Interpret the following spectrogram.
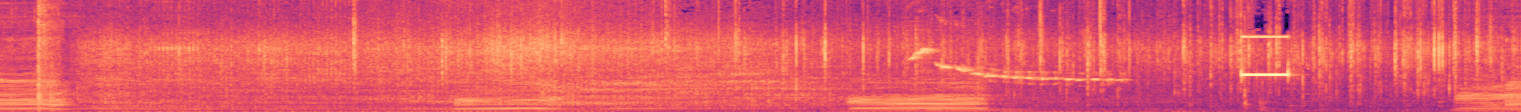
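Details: A calm group of resident cows wanders on a road, mooing four times: brief and long flat lowing calls spaced a few seconds apart. A single descending bird whistle and a short sharp electronic beep are heard between them.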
